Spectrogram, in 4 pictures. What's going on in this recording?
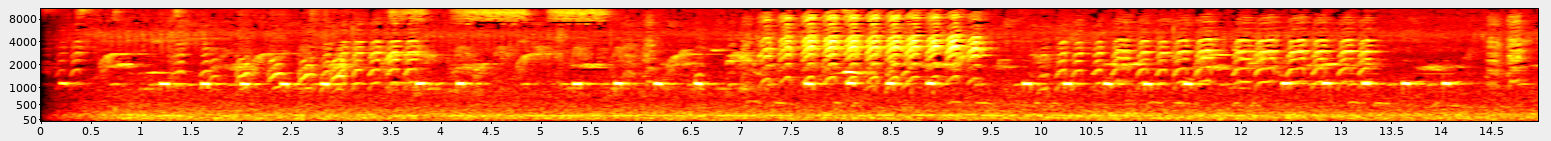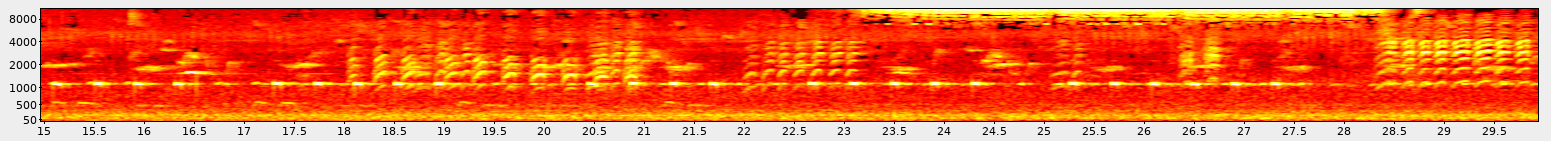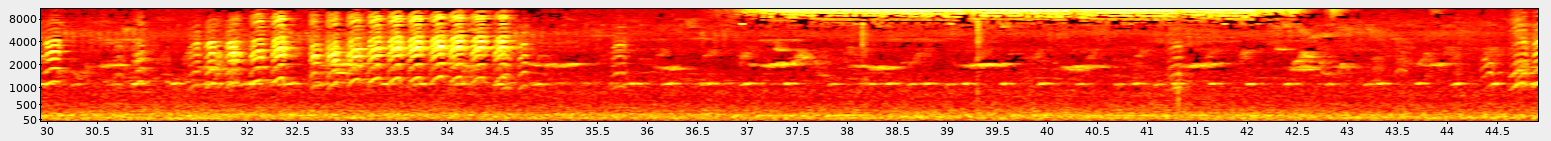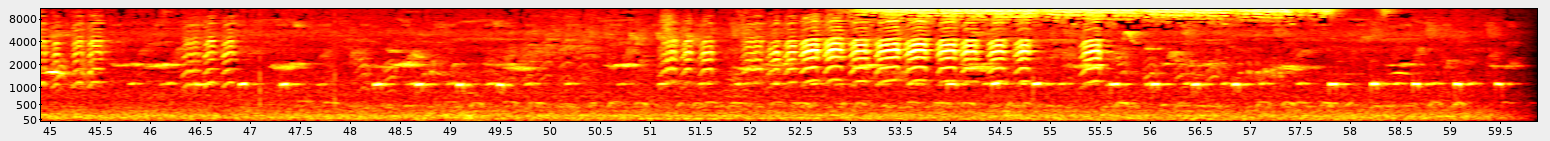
South Africa - St. Lucia Forest & Bird Ambience
Morning in Eastern South Africa captured with Sony M10.
africa, ambi, ambience, bird, birds, birdsong, field-recording, forest, lucia, m10, morning, nature, sony, south-africa, st-lucia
